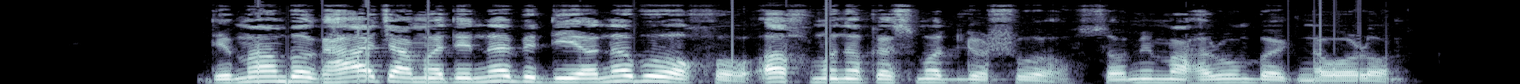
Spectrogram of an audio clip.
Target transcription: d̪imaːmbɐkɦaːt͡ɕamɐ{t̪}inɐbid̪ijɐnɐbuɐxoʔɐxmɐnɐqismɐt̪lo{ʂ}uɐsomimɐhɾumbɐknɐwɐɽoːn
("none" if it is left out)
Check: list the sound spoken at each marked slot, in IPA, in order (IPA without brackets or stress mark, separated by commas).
d̪, ʂ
